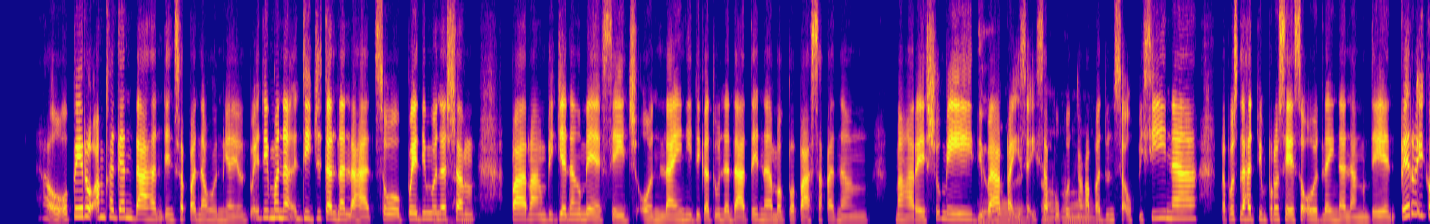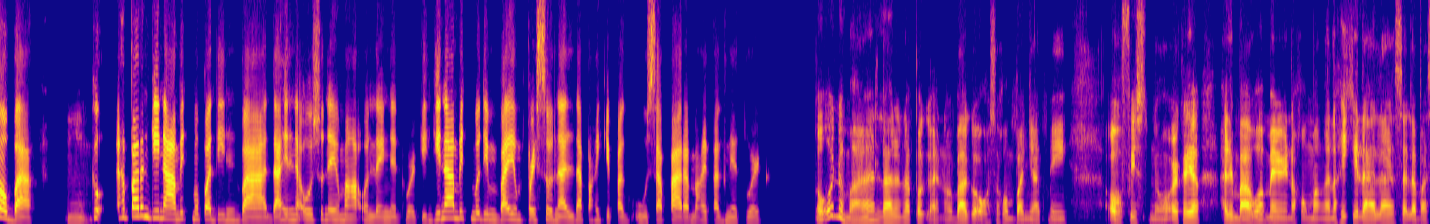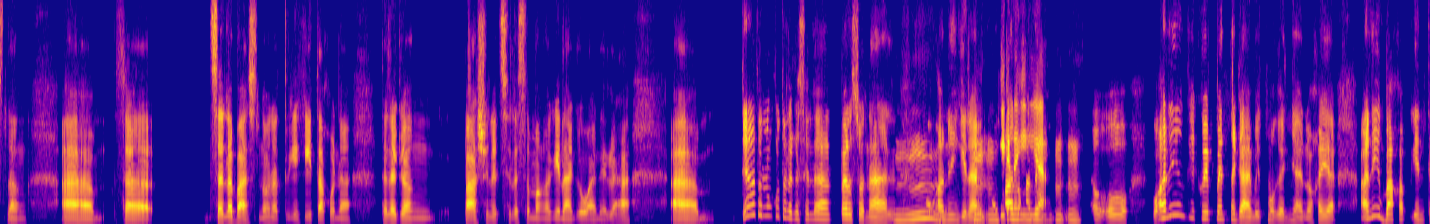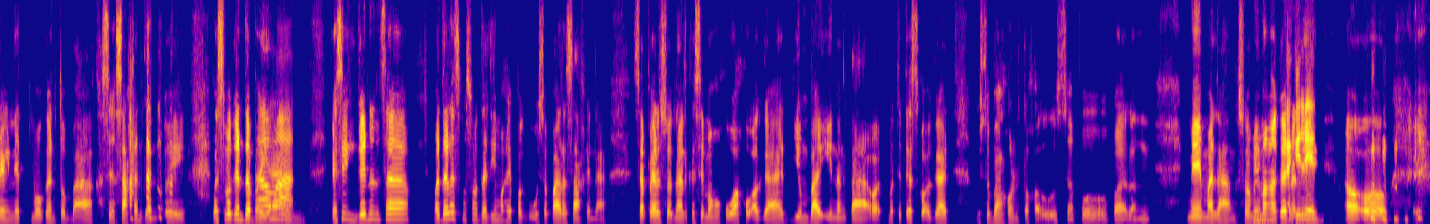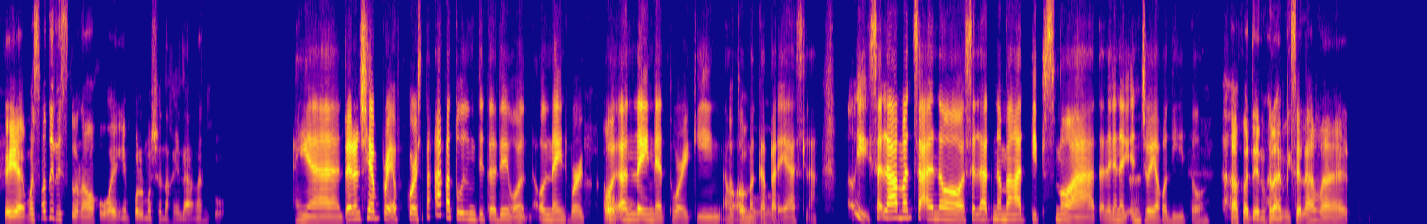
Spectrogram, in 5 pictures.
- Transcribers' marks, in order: other background noise; in English: "passionate"; in English: "backup internet"; in English: "buy-in"
- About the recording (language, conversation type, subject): Filipino, podcast, Gaano kahalaga ang pagbuo ng mga koneksyon sa paglipat mo?
- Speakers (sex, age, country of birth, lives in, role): female, 35-39, Philippines, Finland, host; male, 30-34, Philippines, Philippines, guest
